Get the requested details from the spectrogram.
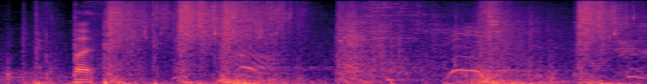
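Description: Blades slash and strike in a fight.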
